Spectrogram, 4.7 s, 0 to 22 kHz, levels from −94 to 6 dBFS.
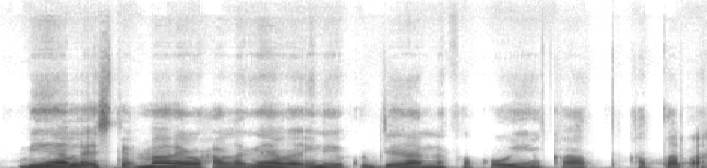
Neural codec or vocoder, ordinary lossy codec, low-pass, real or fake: codec, 44.1 kHz, 2.6 kbps, SNAC; none; none; fake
